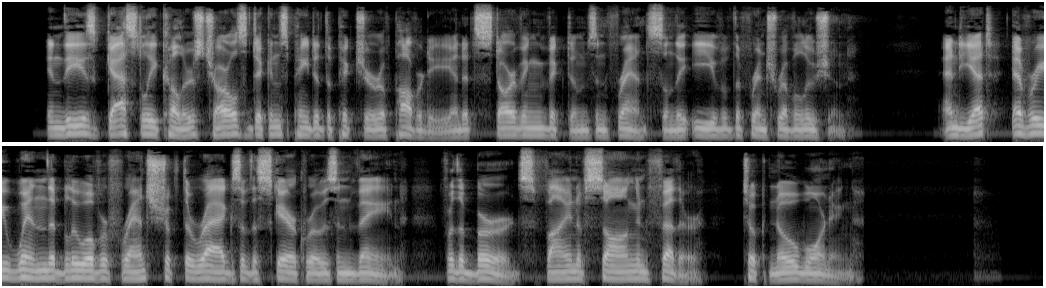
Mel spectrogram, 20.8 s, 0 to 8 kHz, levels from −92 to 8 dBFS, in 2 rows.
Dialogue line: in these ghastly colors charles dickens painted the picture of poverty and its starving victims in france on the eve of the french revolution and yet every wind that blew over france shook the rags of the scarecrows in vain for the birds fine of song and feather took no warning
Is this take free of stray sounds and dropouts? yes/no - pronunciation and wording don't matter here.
yes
